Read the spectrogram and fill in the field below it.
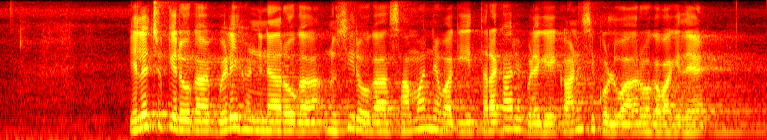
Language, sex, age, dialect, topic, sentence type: Kannada, male, 18-24, Mysore Kannada, agriculture, statement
